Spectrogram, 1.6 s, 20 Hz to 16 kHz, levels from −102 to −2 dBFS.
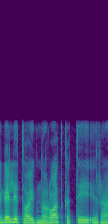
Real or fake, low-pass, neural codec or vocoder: real; 7.2 kHz; none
